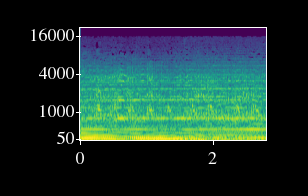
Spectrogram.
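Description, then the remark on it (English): A dense chorus of sandhill cranes near Birchwood, Tennessee, many birds bugling and rattling at once in a continuous, loud, overlapping wall of sound with no talking. “The Sandhill Crane Festival is a yearly celebration to celebrate the return of that bird in these great numbers.”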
